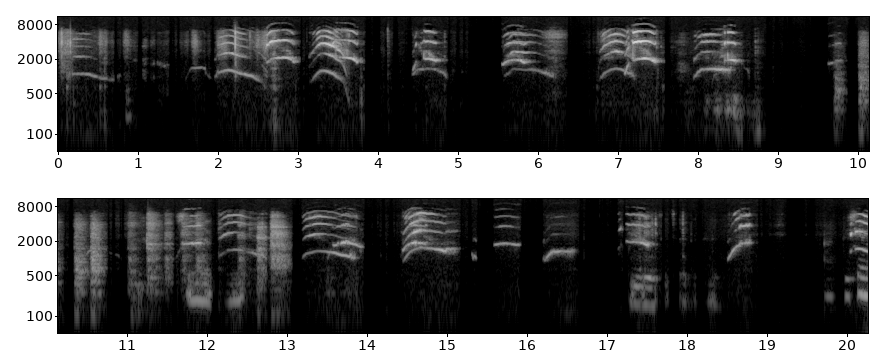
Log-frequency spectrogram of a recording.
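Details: Kitten giving a long run of thin, high, arched mews, repeated every second or so, some doubled, with brief breaks of rustling and handling noises and occasional soft human voice in a small room.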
